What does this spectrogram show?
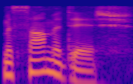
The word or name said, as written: Mocamedes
